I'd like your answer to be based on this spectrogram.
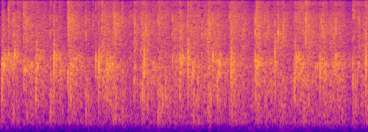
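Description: Audience applause at a seminar on gender and parity law, dense and sustained clapping from a crowd throughout, fairly loud and even.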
